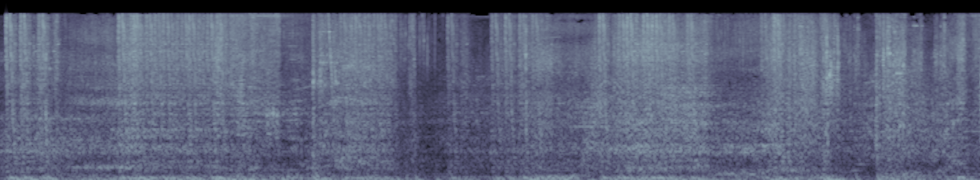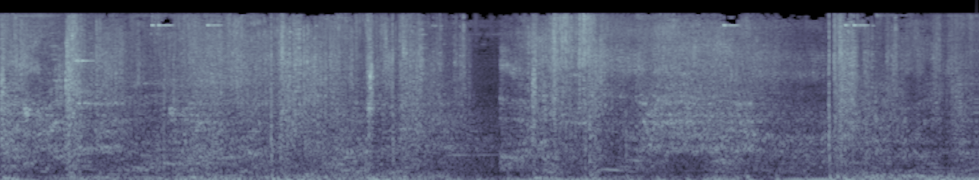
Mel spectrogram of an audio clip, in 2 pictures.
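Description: Shotgun blasts boom again and again.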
